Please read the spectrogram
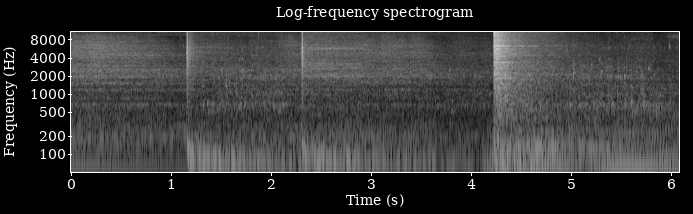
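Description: Underwater rush of a scuba diver's exhaled bubbles from the regulator, coming in several gushes over a low rumble, the loudest starting about four seconds in. Background music plays faintly underneath.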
